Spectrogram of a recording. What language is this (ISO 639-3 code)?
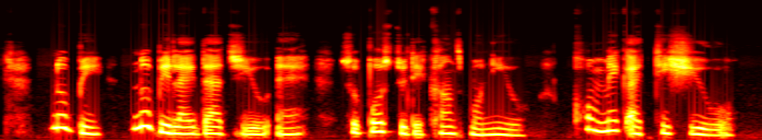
pcm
